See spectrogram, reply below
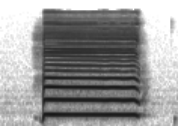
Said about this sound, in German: Ich finde, ich, ich mag die Tröte. Ich mag die Tröte.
